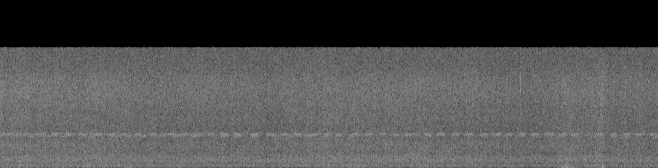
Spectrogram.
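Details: Steady humming of many bees, an evenly layered buzz with a few louder passes near the end as bees fly close by.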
